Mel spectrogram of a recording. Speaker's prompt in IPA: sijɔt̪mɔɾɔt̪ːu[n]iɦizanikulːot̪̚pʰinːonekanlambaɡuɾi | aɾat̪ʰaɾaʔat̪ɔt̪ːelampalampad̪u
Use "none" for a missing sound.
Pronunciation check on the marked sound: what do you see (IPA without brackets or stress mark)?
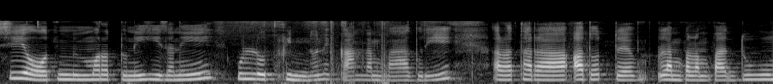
n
